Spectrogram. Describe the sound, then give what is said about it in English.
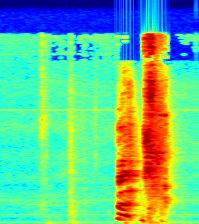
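A single loud, sharp sneeze bursts out after a couple of quiet breaths, with a quick inhaled catch followed by a forceful, hissing exhale. “But I'm going to sneeze.”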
